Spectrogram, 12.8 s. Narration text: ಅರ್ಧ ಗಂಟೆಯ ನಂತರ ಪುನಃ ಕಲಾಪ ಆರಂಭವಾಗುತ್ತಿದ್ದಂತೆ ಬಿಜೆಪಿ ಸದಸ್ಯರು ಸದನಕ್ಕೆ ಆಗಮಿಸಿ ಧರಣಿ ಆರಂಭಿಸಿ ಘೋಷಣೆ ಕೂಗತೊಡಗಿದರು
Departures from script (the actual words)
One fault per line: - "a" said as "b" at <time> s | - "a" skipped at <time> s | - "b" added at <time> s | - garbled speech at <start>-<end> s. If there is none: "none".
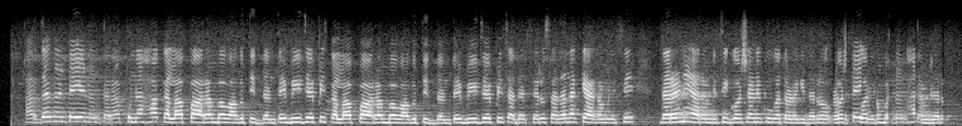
- "ಕಲಾಪ ಆರಂಭವಾಗುತ್ತಿದ್ದಂತೆ ಬಿಜೆಪಿ" added at 4.4 s
- garbled speech at 11.1-12.6 s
